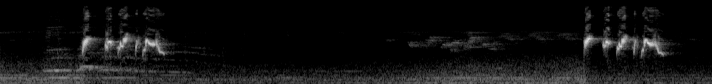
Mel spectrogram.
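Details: Red-whiskered bulbul from Thailand, a caged bird, singing the 'Super Jack' style used to train and excite other caged birds. Two short bright phrases of four to five quick warbled notes, separated by a pause with faint distant chatter.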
